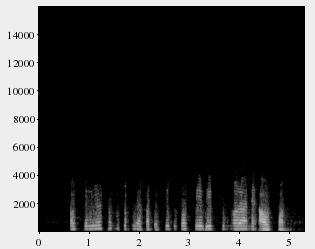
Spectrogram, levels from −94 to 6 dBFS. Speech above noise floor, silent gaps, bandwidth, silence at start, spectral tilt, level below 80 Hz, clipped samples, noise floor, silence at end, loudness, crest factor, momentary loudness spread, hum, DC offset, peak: 56 dB; none; 4 kHz; 0.65 s; -11 dB/octave; -76 dBFS; under 0.1%; -88 dBFS; 0.35 s; -32 LUFS; 24 dB; 15 LU; none; under 0.1%; -8 dBFS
